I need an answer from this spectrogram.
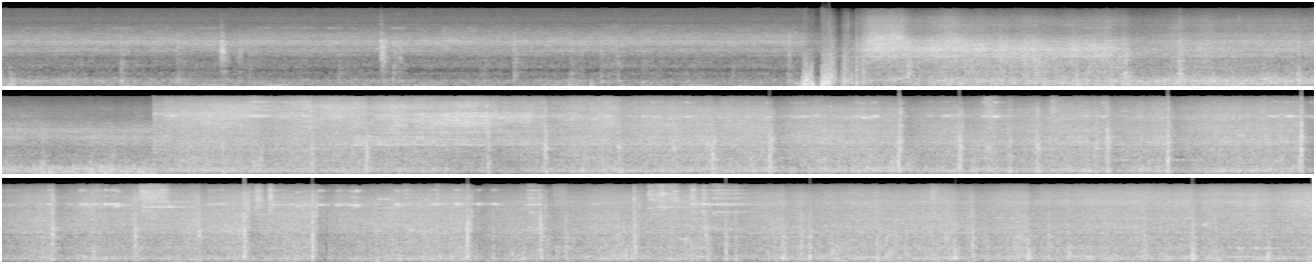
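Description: Heritage railway passenger carriage running along the track: wheels rumbling with an irregular clickety-clack over the rail joints. About six seconds in, after a sharp knock, it becomes suddenly much louder.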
